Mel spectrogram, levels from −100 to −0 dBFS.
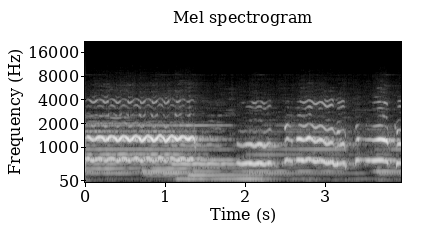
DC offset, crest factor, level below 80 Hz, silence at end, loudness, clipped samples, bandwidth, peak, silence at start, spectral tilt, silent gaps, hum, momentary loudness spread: under 0.1%; 12 dB; -64 dBFS; 0 s; -17 LUFS; under 0.1%; 4.7 kHz; -6 dBFS; 0 s; -6.5 dB/octave; none; none; 13 LU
